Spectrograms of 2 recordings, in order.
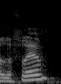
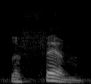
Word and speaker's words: La Femme: Oh, La Flim? The show. La Flim. Oh, that's what it's called? Yeah. Like Flim? Yeah. No, I'm sorry. La Femme. Oh. I always say it wrong.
